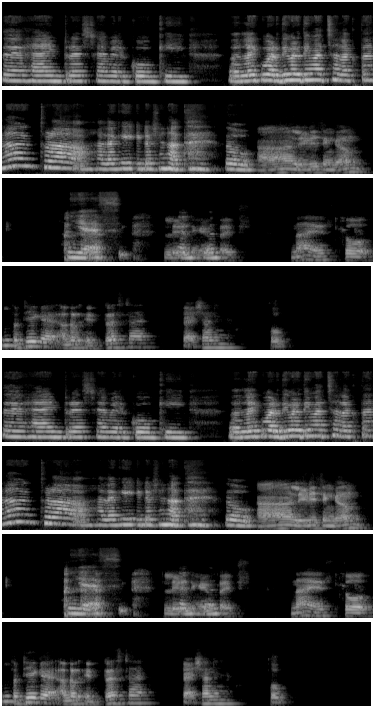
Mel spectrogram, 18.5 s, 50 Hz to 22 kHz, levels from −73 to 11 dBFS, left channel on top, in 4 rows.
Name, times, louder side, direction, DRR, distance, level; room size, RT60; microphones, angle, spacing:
voice 1, 0.0-7.8 10.1-10.5 11.5-12.0 13.9-14.0, left 1 dB, 30° left, 0.9 m, -20 dB
voice 2, 7.8-9.1 10.0-10.6 10.9-12.3 12.9-15.8 16.2-16.8 17.3-17.4, right 3 dB, 55° right, 0.5 m, -26 dB
2.7 x 2.3 x 2.4 m
head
